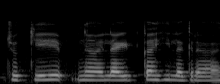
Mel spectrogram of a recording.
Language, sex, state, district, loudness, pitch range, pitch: Hindi, female, Bihar, Begusarai, -36 LUFS, 200-210 Hz, 205 Hz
